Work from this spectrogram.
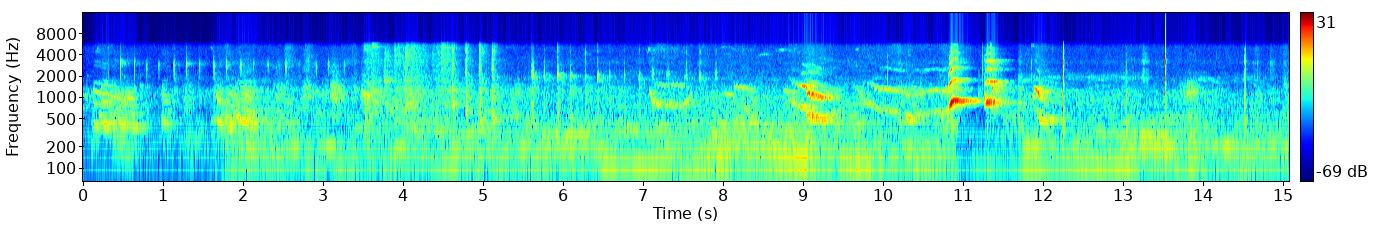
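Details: American Bully puppies of Gottiline-Remyline bloodline, caged, for sale in Aguascalientes, Mexico: thin, high whining whimpers rise and fall in short bursts late on, over a steady low hum, clatter and faint voices.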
